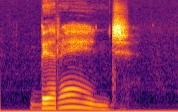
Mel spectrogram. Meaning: rice
- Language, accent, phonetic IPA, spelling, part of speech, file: Persian, Iran, [be.ɹénd͡ʒ̥], برنج, noun, Fa-برنج.ogg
